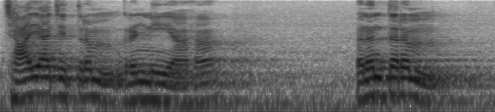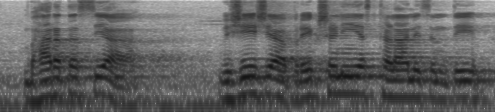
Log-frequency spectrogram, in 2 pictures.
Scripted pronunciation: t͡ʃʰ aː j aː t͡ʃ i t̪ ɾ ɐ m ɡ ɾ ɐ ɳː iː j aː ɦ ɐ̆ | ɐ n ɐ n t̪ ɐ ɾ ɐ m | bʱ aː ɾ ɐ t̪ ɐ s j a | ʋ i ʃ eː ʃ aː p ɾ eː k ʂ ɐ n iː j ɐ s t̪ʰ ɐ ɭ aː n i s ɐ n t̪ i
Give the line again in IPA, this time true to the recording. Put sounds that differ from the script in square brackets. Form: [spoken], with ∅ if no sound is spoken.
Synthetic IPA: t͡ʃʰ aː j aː t͡ʃ i t̪ ɾ ɐ m ɡ ɾ ɐ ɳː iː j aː ɦ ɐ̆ | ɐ n ɐ n t̪ ɐ ɾ ɐ m | bʱ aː ɾ ɐ t̪ ɐ s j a | ʋ i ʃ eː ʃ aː p ɾ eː k ʂ ɐ [ɳ] iː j ɐ s t̪ʰ ɐ ɭ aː n i s ɐ n t̪ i

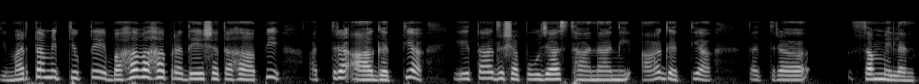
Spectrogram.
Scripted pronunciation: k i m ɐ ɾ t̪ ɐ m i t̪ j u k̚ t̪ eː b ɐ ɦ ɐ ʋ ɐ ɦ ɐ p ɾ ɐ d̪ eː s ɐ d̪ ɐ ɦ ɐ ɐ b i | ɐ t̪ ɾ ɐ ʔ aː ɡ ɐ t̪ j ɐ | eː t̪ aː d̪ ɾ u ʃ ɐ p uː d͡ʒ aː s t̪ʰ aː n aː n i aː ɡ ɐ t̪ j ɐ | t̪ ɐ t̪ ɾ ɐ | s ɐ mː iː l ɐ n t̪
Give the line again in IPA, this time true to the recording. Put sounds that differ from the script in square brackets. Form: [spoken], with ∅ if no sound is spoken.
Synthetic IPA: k i m ɐ ɾ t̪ ɐ m i t̪ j u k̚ t̪ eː b ɐ ɦ ɐ ʋ ɐ ɦ ɐ p ɾ ɐ d̪ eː [ʃ] ɐ [t̪] ɐ ɦ ɐ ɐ [p] i | ɐ t̪ ɾ ɐ ʔ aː ɡ ɐ t̪ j ɐ | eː t̪ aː d̪ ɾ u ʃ ɐ p uː d͡ʒ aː s t̪ʰ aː n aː n i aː ɡ ɐ t̪ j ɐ | t̪ ɐ t̪ ɾ ɐ | s ɐ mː [i] l ɐ n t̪

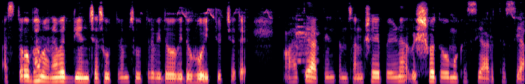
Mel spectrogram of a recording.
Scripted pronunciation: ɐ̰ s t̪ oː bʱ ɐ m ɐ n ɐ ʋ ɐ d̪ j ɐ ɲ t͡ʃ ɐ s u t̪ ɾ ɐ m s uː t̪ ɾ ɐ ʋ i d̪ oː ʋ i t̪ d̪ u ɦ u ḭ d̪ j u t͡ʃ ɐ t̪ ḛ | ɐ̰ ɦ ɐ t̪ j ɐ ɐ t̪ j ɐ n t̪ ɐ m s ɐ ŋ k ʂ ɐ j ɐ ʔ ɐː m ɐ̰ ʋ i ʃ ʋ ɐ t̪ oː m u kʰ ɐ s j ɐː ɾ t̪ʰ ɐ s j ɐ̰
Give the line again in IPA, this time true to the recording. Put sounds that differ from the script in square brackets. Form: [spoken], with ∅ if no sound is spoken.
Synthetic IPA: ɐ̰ s t̪ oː bʱ ɐ m ɐ n ɐ ʋ ɐ d̪ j ɐ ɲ t͡ʃ ɐ s [uː] t̪ ɾ ɐ m s uː t̪ ɾ ɐ ʋ i d̪ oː ʋ i [∅] d̪ u ɦ u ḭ [t̪] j u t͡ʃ ɐ t̪ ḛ | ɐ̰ ɦ ɐ t̪ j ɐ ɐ t̪ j ɐ n t̪ ɐ m s ɐ ŋ k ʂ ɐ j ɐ [p] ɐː [ɳ] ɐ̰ ʋ i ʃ ʋ ɐ t̪ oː m u kʰ ɐ s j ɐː ɾ t̪ʰ ɐ s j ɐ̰

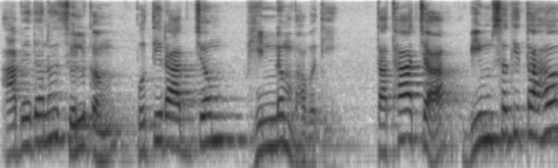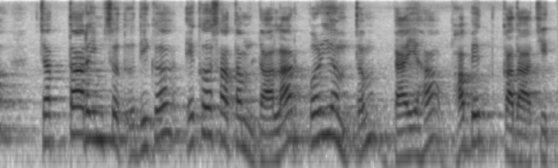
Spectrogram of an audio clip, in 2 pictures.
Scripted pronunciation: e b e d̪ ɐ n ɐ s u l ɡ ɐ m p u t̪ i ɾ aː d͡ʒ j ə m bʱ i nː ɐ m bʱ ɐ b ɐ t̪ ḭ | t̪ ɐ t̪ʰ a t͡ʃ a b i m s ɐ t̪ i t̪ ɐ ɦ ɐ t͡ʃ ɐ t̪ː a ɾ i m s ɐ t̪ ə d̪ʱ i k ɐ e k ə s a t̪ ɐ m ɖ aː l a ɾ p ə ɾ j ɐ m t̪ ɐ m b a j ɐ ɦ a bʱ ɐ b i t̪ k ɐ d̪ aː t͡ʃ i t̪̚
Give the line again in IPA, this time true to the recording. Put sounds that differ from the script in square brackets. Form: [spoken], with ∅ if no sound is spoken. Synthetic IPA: [a] b e d̪ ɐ n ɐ s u l [k] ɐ m p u t̪ i ɾ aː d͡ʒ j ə m bʱ i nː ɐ m bʱ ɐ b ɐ t̪ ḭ | t̪ ɐ t̪ʰ a t͡ʃ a b i m s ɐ t̪ i t̪ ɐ ɦ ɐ t͡ʃ ɐ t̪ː a ɾ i m s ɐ t̪ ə d̪ʱ i k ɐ e k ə s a t̪ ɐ m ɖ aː l a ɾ p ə ɾ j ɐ m t̪ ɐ m b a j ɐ ɦ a bʱ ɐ b [e] t̪ k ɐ d̪ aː t͡ʃ i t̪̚

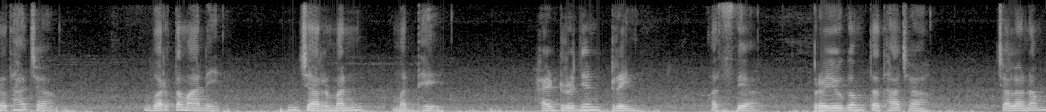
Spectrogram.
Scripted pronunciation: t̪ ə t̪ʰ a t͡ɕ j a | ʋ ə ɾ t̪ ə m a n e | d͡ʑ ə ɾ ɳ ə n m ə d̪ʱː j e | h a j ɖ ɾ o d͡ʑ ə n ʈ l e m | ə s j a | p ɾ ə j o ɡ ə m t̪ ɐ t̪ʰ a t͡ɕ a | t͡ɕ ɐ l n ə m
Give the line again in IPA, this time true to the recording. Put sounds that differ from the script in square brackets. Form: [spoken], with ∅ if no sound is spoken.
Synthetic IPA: t̪ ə t̪ʰ a t͡ɕ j a | ʋ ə ɾ t̪ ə m a n e | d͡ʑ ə ɾ [m] ə n m ə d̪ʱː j e | h a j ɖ ɾ o d͡ʑ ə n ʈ [ɾ] e [n] | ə s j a | p ɾ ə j o ɡ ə m t̪ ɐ t̪ʰ a t͡ɕ a | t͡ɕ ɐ l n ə m

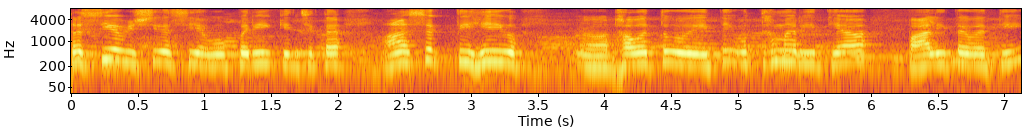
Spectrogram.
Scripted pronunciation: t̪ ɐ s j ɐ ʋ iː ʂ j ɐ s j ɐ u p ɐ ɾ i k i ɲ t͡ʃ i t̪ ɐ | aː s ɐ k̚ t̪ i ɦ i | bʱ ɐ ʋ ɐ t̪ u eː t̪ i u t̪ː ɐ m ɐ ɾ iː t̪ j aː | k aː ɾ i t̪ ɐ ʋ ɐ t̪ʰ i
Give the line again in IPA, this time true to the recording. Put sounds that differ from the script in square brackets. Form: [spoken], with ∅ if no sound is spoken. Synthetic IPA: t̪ ɐ s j ɐ ʋ [i] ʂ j ɐ s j ɐ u p ɐ ɾ i k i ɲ t͡ʃ i t̪ ɐ | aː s ɐ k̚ t̪ i ɦ i | bʱ ɐ ʋ ɐ t̪ u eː t̪ i u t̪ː ɐ m ɐ ɾ iː t̪ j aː | [p] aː [l] i t̪ ɐ ʋ ɐ [t̪] i

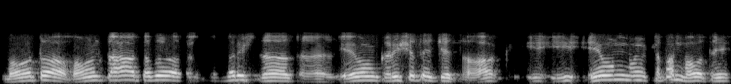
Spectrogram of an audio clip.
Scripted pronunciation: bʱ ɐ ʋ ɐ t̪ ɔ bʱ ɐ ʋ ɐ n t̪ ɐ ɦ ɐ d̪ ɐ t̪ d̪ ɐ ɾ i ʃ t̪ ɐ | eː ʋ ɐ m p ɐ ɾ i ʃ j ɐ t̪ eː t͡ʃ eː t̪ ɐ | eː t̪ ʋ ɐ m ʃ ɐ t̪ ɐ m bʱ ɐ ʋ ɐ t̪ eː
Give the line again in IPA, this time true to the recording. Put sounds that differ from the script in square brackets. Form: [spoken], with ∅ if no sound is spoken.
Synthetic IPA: bʱ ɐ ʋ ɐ t̪ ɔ bʱ ɐ ʋ ɐ n t̪ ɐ ɦ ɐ [t̪] ɐ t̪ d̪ ɐ ɾ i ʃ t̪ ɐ | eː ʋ ɐ m [k] ɐ ɾ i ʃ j ɐ t̪ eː t͡ʃ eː t̪ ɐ | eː [∅] ʋ ɐ m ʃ ɐ t̪ ɐ m bʱ ɐ ʋ ɐ t̪ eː

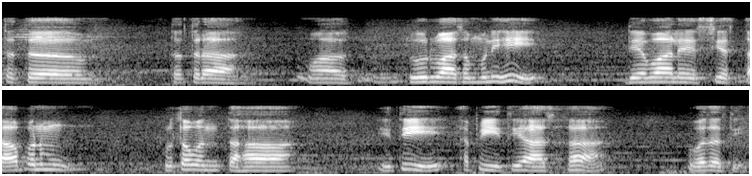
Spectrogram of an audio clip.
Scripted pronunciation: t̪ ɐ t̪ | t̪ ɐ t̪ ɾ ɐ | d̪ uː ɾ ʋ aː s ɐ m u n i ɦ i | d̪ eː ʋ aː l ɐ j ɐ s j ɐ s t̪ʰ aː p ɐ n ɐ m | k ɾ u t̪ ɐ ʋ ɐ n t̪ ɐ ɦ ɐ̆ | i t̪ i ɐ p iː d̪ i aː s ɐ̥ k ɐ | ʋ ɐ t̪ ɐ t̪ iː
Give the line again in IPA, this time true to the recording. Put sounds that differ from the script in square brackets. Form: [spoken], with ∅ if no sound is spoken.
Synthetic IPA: t̪ ɐ t̪ | t̪ ɐ t̪ ɾ ɐ | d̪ uː ɾ ʋ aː s ɐ m u n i ɦ i | d̪ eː ʋ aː l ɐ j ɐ s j ɐ s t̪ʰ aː p ɐ n ɐ m | k ɾ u t̪ ɐ ʋ ɐ n t̪ ɐ ɦ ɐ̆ | i t̪ i ɐ p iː [t̪] i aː s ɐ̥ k ɐ | ʋ ɐ [d̪] ɐ t̪ [i]

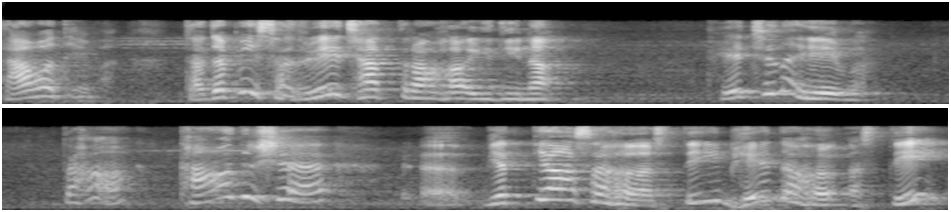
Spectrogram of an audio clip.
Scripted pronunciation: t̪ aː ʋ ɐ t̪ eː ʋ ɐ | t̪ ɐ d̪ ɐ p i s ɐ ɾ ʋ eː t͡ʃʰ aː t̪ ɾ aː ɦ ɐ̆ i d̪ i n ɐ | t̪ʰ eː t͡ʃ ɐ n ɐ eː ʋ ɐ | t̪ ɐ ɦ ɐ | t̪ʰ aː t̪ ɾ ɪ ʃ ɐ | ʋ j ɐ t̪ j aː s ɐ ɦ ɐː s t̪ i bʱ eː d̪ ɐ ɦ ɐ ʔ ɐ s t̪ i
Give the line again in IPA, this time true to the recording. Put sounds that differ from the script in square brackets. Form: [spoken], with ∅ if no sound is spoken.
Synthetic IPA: t̪ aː ʋ ɐ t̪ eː ʋ ɐ | t̪ ɐ d̪ ɐ p i s ɐ ɾ ʋ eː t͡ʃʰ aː t̪ ɾ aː ɦ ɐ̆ i d̪ i n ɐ | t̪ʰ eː t͡ʃ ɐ n ɐ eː ʋ ɐ | t̪ ɐ ɦ ɐ | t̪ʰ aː [d̪] ɾ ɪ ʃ ɐ | ʋ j ɐ t̪ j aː s ɐ ɦ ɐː s t̪ i bʱ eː d̪ ɐ ɦ ɐ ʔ ɐ s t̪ i

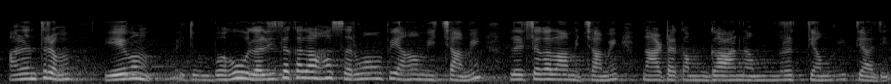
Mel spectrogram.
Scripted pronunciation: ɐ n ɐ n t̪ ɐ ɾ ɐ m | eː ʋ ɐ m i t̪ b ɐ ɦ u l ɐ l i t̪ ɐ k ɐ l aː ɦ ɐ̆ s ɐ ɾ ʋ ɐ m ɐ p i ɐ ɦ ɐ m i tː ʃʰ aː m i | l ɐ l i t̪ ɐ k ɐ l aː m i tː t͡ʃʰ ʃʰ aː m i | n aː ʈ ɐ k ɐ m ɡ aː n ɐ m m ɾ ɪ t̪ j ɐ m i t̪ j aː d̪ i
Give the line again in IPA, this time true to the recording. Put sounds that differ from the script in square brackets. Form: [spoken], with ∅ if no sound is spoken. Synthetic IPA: ɐ n ɐ n t̪ ɐ ɾ ɐ m | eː ʋ ɐ m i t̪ b ɐ ɦ u l ɐ l i t̪ ɐ k ɐ l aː ɦ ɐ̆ s ɐ ɾ ʋ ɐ m ɐ p i ɐ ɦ ɐ m i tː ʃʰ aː m i | l ɐ l i t̪ ɐ k ɐ l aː m i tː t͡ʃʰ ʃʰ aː m i | n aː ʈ ɐ k ɐ m ɡ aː n ɐ m [n] ɾ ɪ t̪ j ɐ m i t̪ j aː d̪ i

